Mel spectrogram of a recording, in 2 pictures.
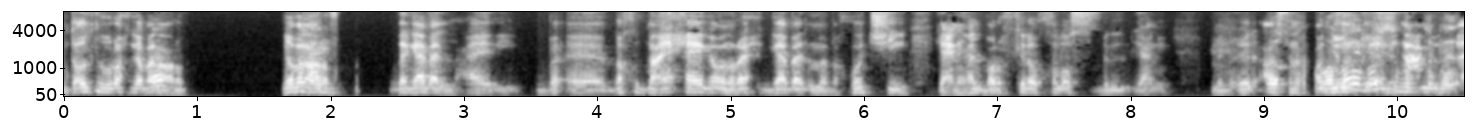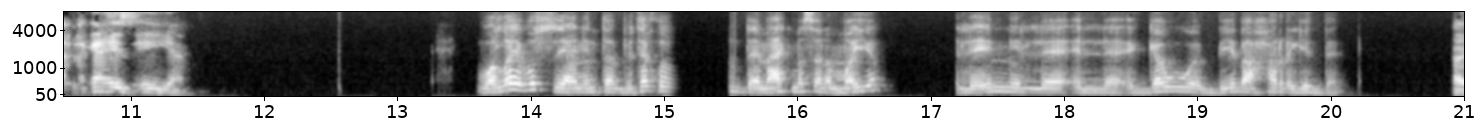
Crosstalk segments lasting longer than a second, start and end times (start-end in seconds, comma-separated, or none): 9.0-10.3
